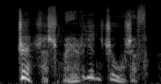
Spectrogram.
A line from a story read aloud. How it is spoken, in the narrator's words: muttered Stephen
